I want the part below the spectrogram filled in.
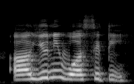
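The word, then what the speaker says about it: university: ऐसे ही मैं बात करूं यूनिवर्सिटी, यूनिवर्सिटी, यूनिवर्सिटी, या मैं बात करूं यूनिक, यूनिक, तो यहाँ पे यू की बात नहीं हो रही है।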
